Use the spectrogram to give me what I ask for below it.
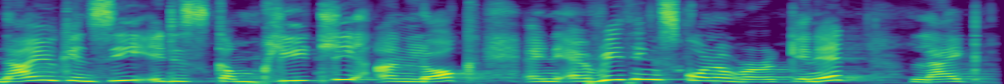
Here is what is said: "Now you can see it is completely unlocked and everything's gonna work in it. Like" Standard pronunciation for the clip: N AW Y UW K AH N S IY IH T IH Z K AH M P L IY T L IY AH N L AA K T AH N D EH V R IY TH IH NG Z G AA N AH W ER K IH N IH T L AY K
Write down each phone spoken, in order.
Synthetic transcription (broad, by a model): N AW Y UW K AH N S IY IH T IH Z K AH M P L IY T L IY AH N L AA K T AH N D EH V R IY T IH NG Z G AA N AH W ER K IH N IH T L AY K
